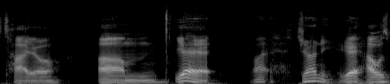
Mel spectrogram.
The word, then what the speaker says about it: Tayo: So I go by Tayo. African pronunciation is Tayo.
